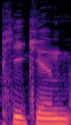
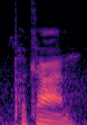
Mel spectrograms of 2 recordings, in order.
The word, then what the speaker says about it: pecan: chip pecan pie the correct way to say that is pecan not Pekin or pecan but pecan being from Texas as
